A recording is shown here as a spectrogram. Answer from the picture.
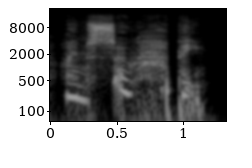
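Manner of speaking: put-on high, bright young girl's voice; a daughter bursting with happiness; high breathless girl, overjoyed; girl's joyful cry. A narrator's reading. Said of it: "she repeated".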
